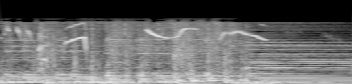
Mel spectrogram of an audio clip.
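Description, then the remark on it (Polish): A sparrow chirps several times, short bright sweeping tweets scattered across a few seconds, clear, over a busy, steady musical background. “Tak jak słychać po pierwszych ćwierknięciach, w dzisiejszym odcinku przygód kilka pewnego wróbla.”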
